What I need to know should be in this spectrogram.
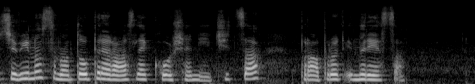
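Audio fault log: No faults detected.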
